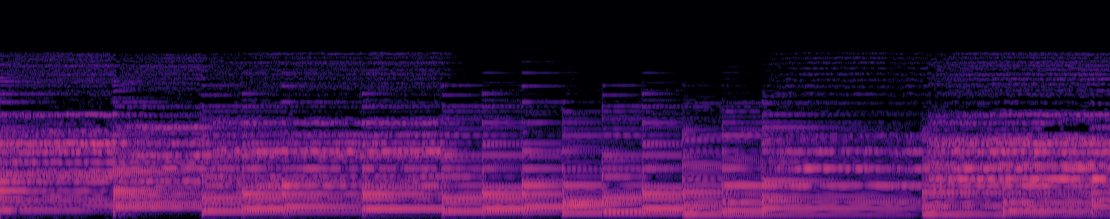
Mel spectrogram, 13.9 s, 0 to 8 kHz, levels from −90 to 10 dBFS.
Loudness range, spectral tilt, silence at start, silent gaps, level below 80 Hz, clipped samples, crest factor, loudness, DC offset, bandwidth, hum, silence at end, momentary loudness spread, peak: 2 LU; -6 dB/octave; 0 s; none; -54 dBFS; under 0.1%; 14 dB; -38 LUFS; under 0.1%; 3.9 kHz; none; 0 s; 5 LU; -24 dBFS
